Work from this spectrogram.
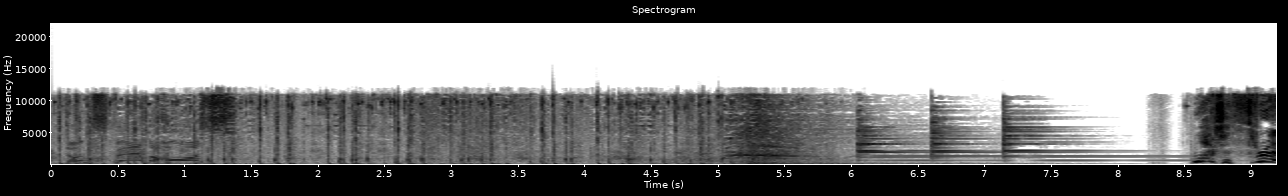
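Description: Galloping hooves pound close and fast during a horse race in The Witcher 3, fading out midway as bell-like chimes ring, then a sharp loud whinny bursts in at the end, with voices earlier.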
